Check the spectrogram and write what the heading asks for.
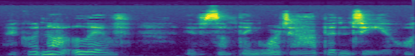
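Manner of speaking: whispered, desperate confession; hushed plea kneeling before him. A narrator's reading. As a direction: breathe it out in a devoted whisper. Francis confessing, voice dropped low.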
